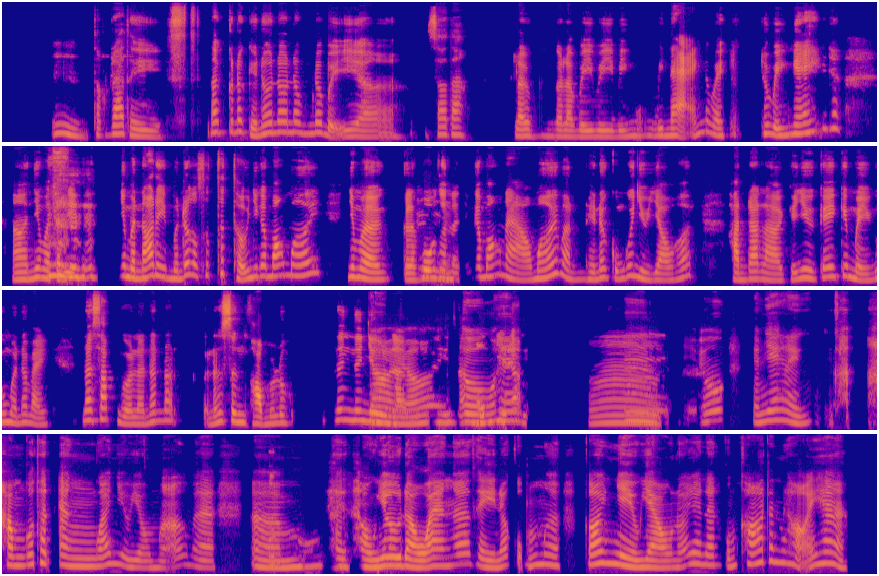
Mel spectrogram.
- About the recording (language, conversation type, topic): Vietnamese, podcast, Bạn thay đổi thói quen ăn uống thế nào khi đi xa?
- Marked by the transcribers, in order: horn; other noise; other background noise; tapping; laughing while speaking: "ngán"; laugh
